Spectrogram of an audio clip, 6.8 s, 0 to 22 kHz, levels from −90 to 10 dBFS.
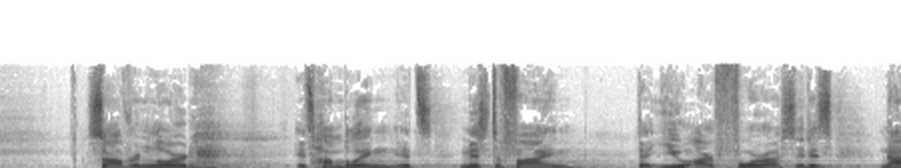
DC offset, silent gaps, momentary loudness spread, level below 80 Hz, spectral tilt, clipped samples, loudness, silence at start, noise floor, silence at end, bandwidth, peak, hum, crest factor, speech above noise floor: under 0.1%; none; 11 LU; -62 dBFS; -4 dB/octave; under 0.1%; -22 LUFS; 0 s; -49 dBFS; 0 s; 13.5 kHz; -4 dBFS; none; 18 dB; 28 dB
